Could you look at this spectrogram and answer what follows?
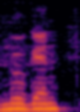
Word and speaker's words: Mugen: Apparently it's pronounced Mugen.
